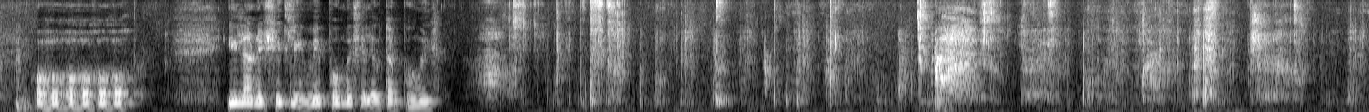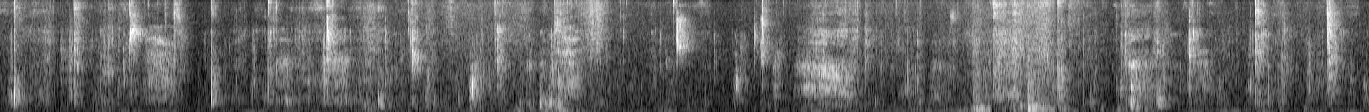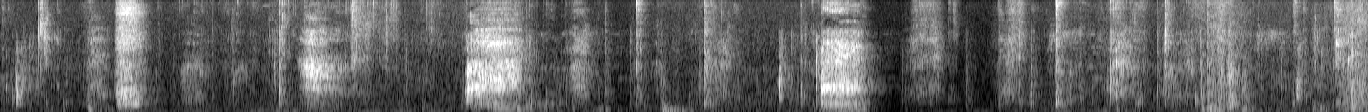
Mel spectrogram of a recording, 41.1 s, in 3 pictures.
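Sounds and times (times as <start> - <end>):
wet chewing mouth clicks: 5.0 - 23.7, 24.5 - 31.8, 32.8 - 35.6, 36.7 - 39.4.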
